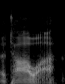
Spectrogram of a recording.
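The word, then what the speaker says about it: Ottawa: He says, "Until an Elgangquin elder reached out to him with an email and said, you know, it actually is pronounced atawa."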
